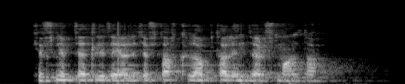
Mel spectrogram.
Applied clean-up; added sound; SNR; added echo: neural separator model SepFormer DNS4.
